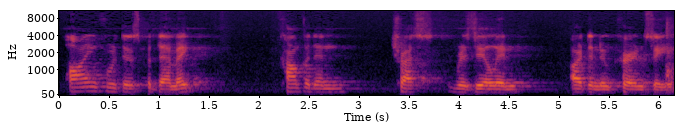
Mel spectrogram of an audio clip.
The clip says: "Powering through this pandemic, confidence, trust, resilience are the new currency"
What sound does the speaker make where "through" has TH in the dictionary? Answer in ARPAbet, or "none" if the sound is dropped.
F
